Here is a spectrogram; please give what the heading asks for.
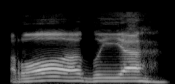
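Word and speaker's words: راضية: Maka huruf tak marbutoh ini ya kita jadikan huruf ha yang berharokat sukun. Jadi bacanya gimana? Radiyah. Nah, seperti itu ya.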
